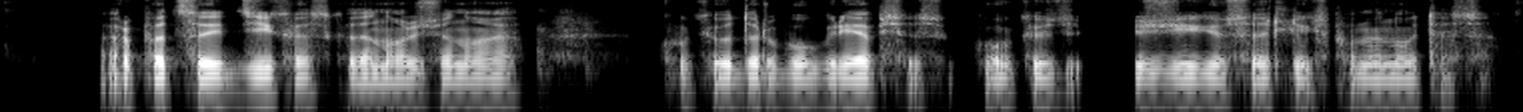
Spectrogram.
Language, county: Lithuanian, Kaunas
